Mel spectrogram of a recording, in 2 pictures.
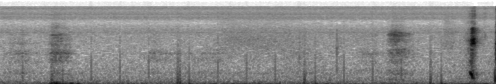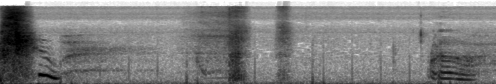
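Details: A deliberately induced sneeze: a loud, explosive sneeze with a sharp inhaled lead-in, then a second sneeze and breathy exhales; ordinary sneezing.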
